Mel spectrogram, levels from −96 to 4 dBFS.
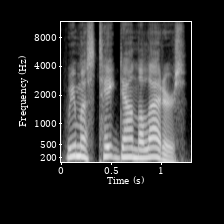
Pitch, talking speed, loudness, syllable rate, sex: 195 Hz, 275 wpm, -13 LUFS, 5.9 syllables/s, male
